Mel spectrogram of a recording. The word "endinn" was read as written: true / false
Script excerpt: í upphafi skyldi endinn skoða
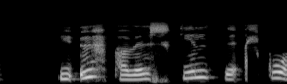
false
